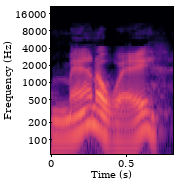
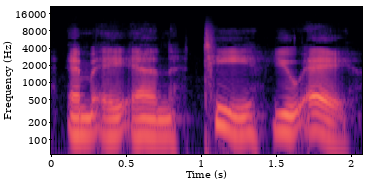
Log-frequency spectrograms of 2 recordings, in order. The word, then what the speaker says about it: Mantua: There's also a place called Mantua, and they spell that M-A-N-T-U-A. So it looks like Mantua, but they say Mantua.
